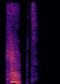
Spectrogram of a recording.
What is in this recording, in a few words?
DRESS TRAP, minimal pairs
